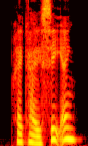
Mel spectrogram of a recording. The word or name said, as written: prekarisering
